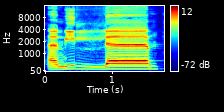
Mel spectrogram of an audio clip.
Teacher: لفظ اللہ سے پہلے میم کے نیچے زیر ہے تو لفظ اللہ باریک پڑھیے گا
